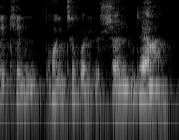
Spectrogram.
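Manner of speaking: usual speaking voice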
